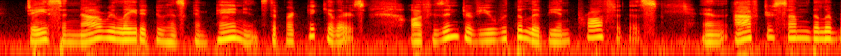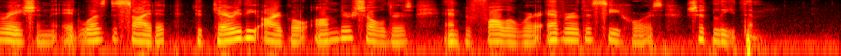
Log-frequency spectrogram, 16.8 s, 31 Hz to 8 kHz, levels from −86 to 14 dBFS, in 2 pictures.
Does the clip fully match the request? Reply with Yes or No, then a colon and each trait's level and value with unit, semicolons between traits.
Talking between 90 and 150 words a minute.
Yes: average, 140 wpm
